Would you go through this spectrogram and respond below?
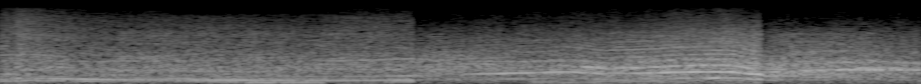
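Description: Race car tyres locking up under braking on a track in a racing video game, a tonal squeal gliding over the roaring engine note as it drops through gears.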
